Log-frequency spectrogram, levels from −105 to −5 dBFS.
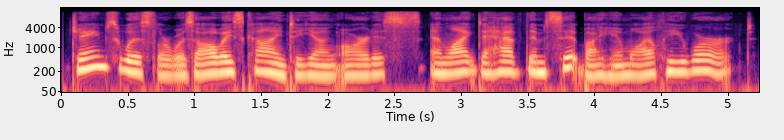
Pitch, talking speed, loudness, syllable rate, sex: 180 Hz, 220 wpm, -17 LUFS, 5.2 syllables/s, female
